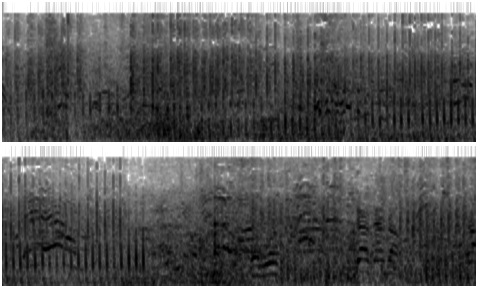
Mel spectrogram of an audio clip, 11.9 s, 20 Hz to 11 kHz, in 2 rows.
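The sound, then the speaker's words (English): A volley of more than fifty gunshots: rapid, loud reports fired in close succession, merging into a dense, crackling barrage that continues for the whole clip. “Now, this is the first volley. Over 50 shots, easy. Second volley.”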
